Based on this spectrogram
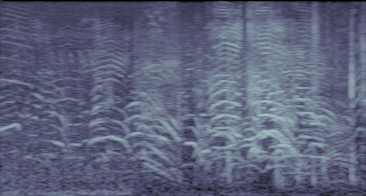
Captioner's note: all Shouting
